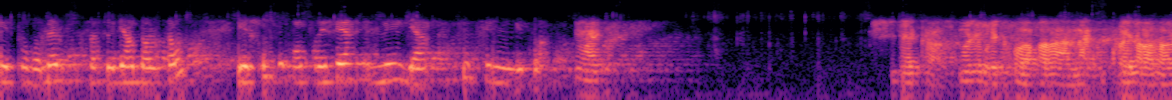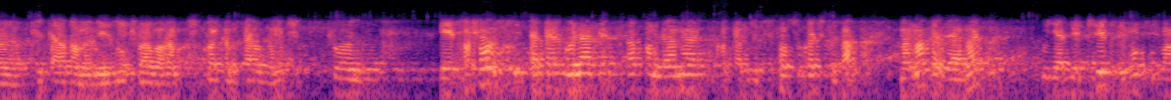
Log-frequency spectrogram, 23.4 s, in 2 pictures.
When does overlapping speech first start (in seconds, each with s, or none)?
none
